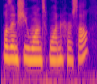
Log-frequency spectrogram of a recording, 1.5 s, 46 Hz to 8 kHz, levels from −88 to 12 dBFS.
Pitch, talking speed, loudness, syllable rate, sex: 220 Hz, 205 wpm, -16 LUFS, 5.0 syllables/s, female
